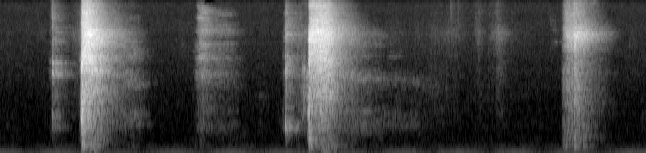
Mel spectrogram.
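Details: Adult with winter cold, congested and struggling with asthma: three forceful, wet, messy sneezes, each preceded by a brief inhaling catch, in a quiet room with low hum; rough congested cold sneezes.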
